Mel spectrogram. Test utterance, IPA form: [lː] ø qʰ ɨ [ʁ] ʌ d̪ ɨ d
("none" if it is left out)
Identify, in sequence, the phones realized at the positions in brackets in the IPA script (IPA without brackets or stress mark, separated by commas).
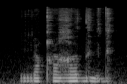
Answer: r, ʁ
